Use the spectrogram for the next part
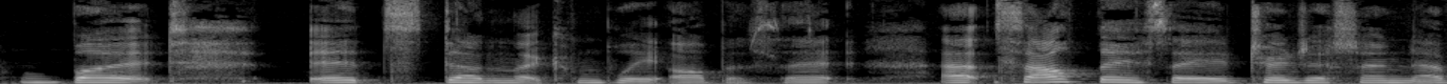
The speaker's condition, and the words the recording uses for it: Ataxia. As people would recognize, even though we are in a wheelchair and we have slurred speech, we like to have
